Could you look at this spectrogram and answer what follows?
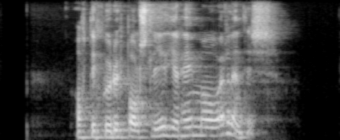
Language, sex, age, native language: Icelandic, male, 20-29, Icelandic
